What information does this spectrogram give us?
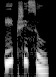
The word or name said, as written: ಈಕ್ಷಿಸು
